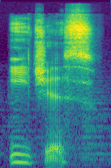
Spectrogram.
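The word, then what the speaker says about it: Aegis: say reuse uh iches this word is pronounced egis right egis or some such well just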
